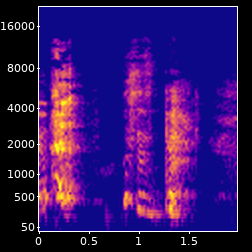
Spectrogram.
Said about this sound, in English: there it is, folks. Oh gosh. Okay, I have the hiccups.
